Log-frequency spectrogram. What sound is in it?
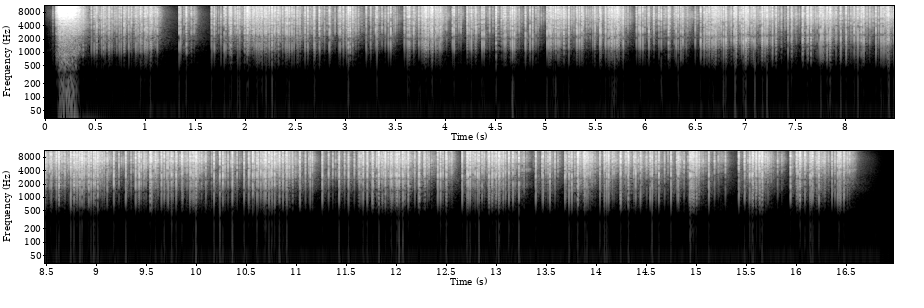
strange sound nails on a plexi plate
Strange sound made with small nails falling slowly on a plate of Plexiglas. Crackling.
crackling, fizzy, strange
